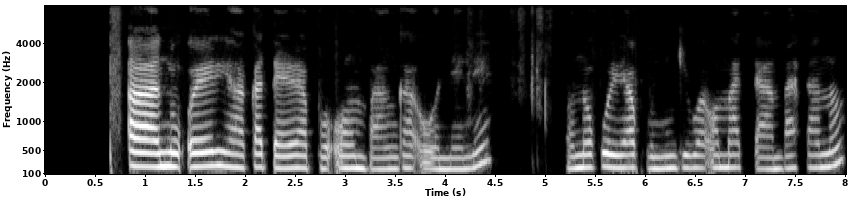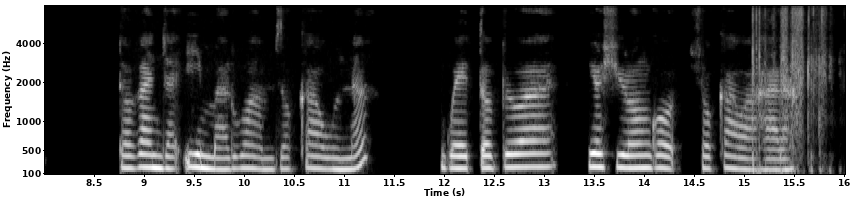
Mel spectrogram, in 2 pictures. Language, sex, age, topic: Oshiwambo, female, 18-24, finance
